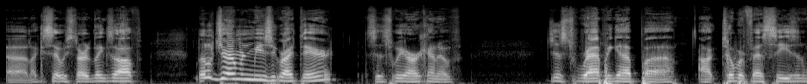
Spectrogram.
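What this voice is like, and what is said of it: Voice strained from a cold. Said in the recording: “I've been battling a cold for like 3 weeks ... losing my voice”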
